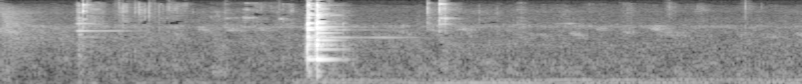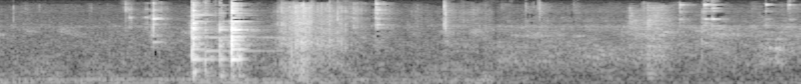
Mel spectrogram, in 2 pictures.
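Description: Scraps drop onto a metal plate with light clinks.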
